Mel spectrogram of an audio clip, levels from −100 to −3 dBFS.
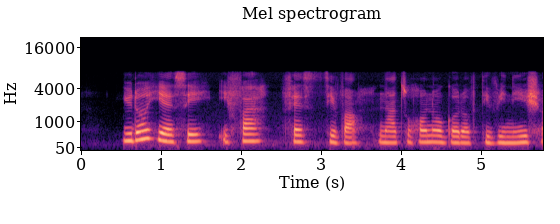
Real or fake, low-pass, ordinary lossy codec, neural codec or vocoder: real; 7.2 kHz; none; none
